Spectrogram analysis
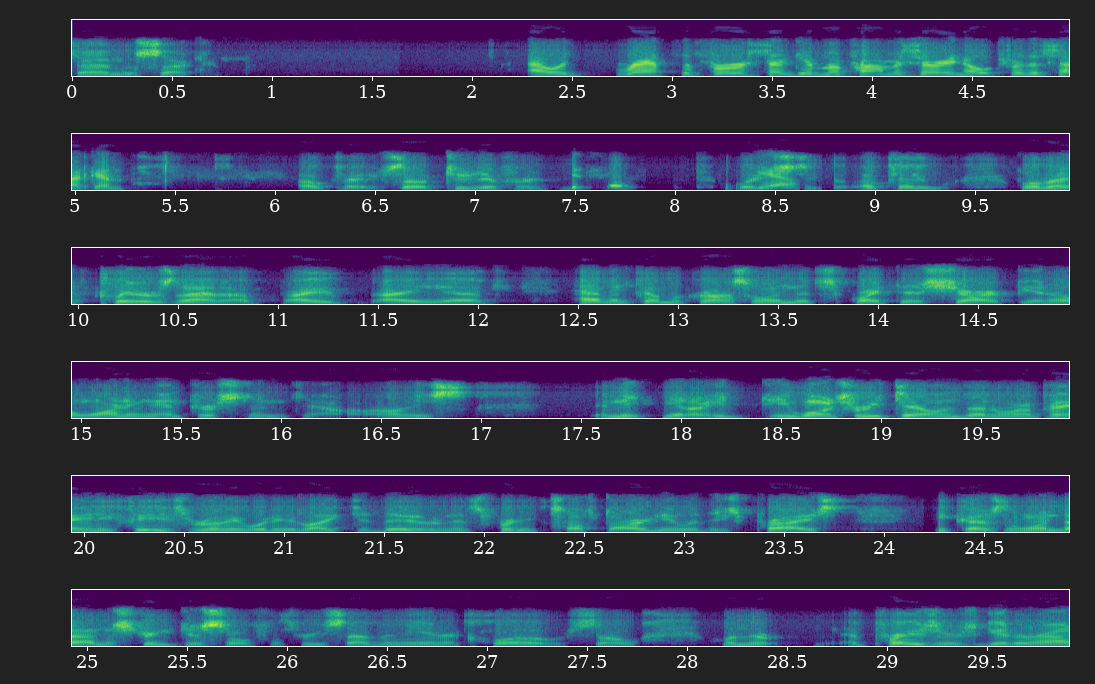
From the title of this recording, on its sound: Q&A Call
